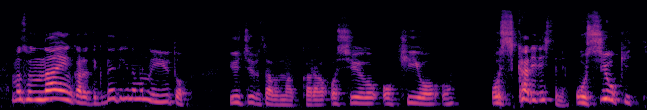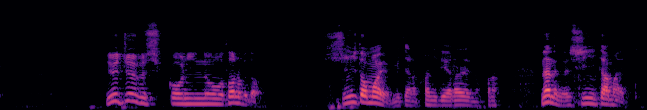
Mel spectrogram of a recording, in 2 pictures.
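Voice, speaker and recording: In a casual solo vlog, a high-voiced young YouTuber chats to camera, wandering off topic and poking fun at himself. Now and then he playfully puts on a fake Kansai dialect.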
